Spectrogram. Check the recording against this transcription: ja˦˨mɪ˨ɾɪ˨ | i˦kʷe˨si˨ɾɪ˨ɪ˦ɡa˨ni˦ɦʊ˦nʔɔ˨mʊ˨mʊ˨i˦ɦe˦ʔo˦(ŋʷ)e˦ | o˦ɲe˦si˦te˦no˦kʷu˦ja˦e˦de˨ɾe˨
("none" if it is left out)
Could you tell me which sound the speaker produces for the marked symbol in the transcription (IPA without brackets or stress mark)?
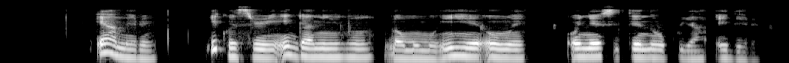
ŋʷ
